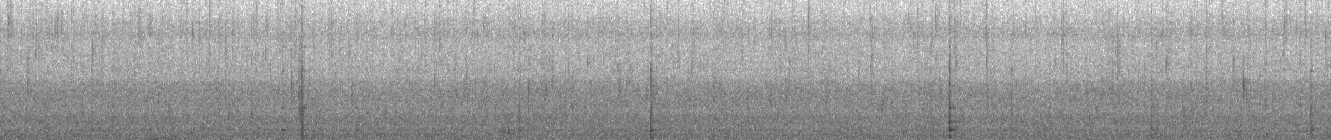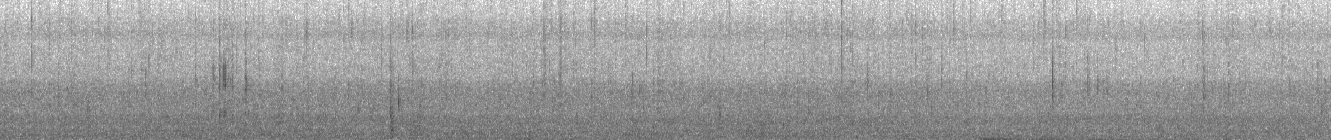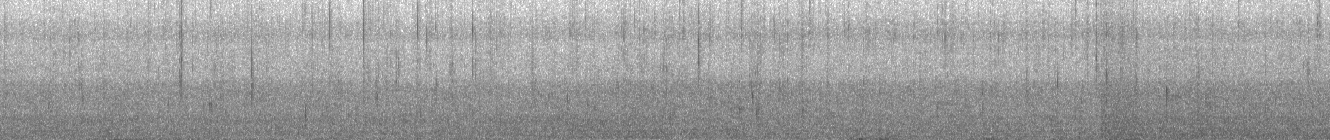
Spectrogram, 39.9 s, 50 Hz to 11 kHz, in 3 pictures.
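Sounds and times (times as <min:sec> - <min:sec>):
steady rain falling: 0:00.0 - 0:39.9
raindrops clicking sharply: 0:15.2 - 0:16.4.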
